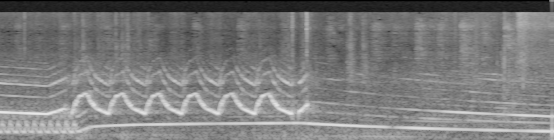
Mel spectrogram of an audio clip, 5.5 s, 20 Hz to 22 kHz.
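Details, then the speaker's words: Federal Signal Rumbler on an emergency car in Budapest, recorded from inside the car. A pulsating 180–360 Hz low tone sweeps up and settles under the high wailing siren: normal siren with the Rumbler low tone. "The Rumbler Siren has a pulsating, low frequency sound between 180Hz-360Hz."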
